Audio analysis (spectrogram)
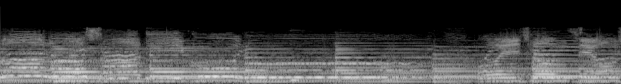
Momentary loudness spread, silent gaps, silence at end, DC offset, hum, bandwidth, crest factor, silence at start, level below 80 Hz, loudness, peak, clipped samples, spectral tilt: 8 LU; none; 0 s; under 0.1%; none; 5.8 kHz; 14 dB; 0 s; -48 dBFS; -16 LUFS; -2 dBFS; under 0.1%; -10 dB/octave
